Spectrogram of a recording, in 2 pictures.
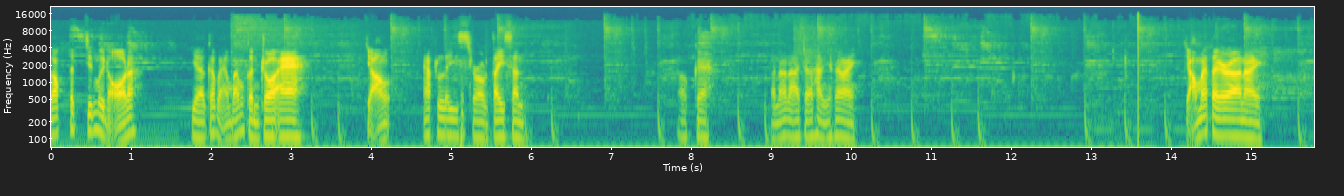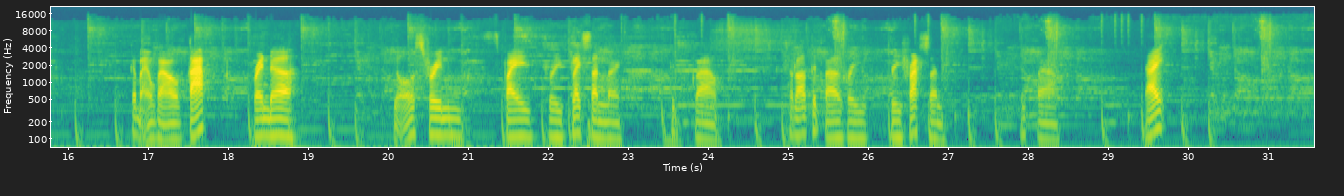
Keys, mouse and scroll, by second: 13.6 middle click, 15.7 scroll down 10, 28.4-29.2 scroll up 4, 29.2-29.6 scroll down 3, 29.6 middle click.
